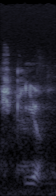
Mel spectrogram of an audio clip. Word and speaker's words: Schio: Es hat hier ganz in der Nähe in Schio, spricht man das so aus? – Schio.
